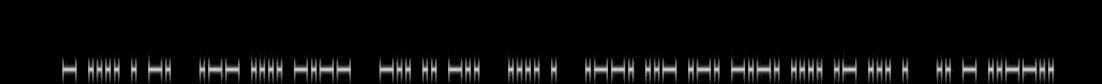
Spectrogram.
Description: Morse code, heard as a keyed tone, about 28 wpm, 700 Hz. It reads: THEN WHY DID HE PURCHASE IT?
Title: Sentences from Top 1000 Words - Review Part 5 - 28wpm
